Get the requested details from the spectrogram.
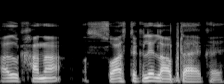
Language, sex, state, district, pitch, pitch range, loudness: Hindi, male, Chhattisgarh, Bastar, 150 Hz, 130-155 Hz, -15 LUFS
